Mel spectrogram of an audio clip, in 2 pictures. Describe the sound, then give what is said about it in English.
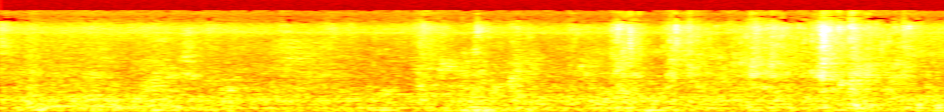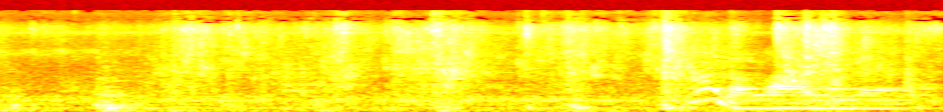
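Water gushes steadily into a washing machine drum before the clothes are put in, a continuous hiss and rush that swells slightly louder near the end, with a faint low hum joining in. “I let the water run first, then I put the clothes in.”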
